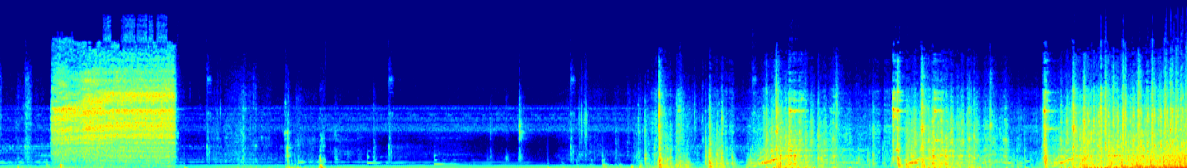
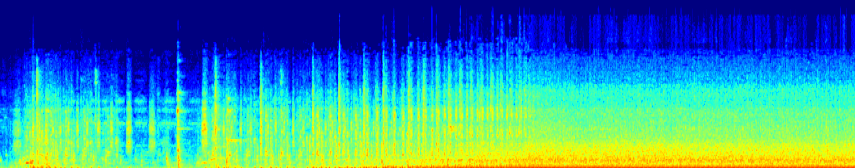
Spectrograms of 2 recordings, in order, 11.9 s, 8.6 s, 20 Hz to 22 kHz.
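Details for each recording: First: Toro Recycler mower with no gas, started on starting fluid: fires, builds briefly, then fades and dies; likely fuel related, with plans to clean the carburetor. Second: Toro Recycler self-propelled mower, which had run about 30 seconds then died, after carburetor cleaning: coughs through a few pulls, catches at about five seconds, then holds a steady drone.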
